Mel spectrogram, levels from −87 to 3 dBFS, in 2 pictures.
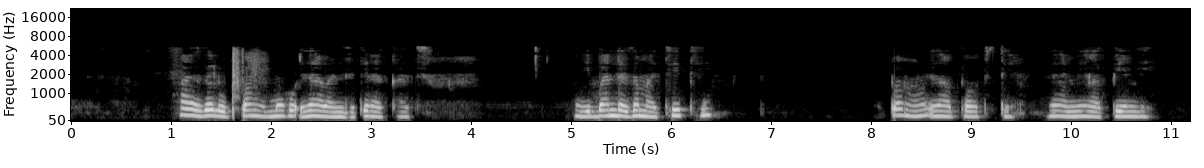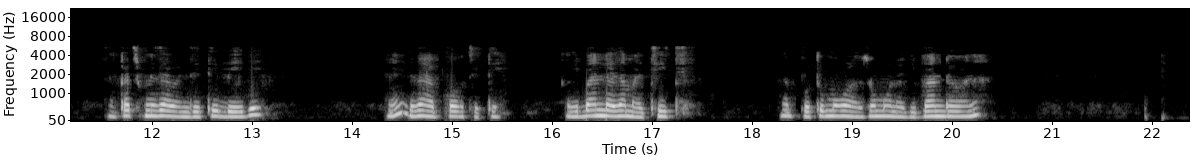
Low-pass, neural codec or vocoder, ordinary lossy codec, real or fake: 5.4 kHz; none; AAC, 24 kbps; real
